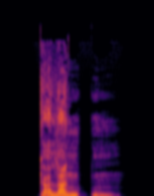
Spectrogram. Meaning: inflection of galant: 1. strong genitive masculine/neuter singular 2. weak/mixed genitive/dative all-gender singular 3. strong/weak/mixed accusative masculine singular 4. strong dative plural
- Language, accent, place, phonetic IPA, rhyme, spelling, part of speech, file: German, Germany, Berlin, [ɡaˈlantn̩], -antn̩, galanten, adjective, De-galanten.ogg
